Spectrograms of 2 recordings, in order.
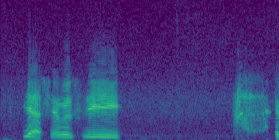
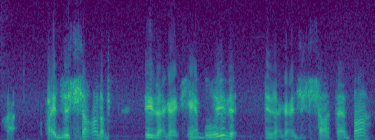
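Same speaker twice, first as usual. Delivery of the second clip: ordinary talk, nothing marked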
